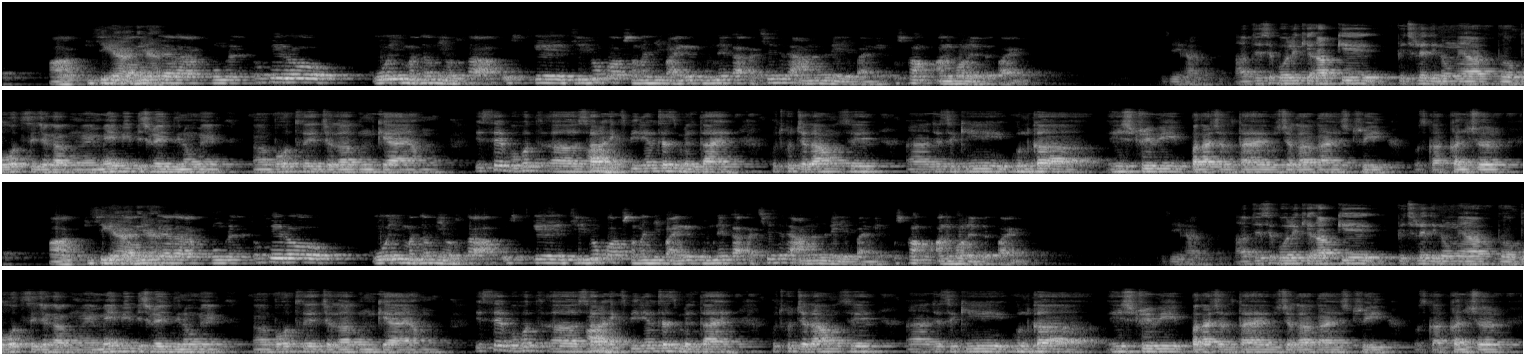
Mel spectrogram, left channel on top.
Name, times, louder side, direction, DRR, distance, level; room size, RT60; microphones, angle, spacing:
voice 1, 0.5-3.2 3.7-10.2 21.1-21.4, equal, 90° right, -1 dB, 1.3 m, -23 dB
voice 2, 1.0-1.6 11.7-12.0 12.3-17.4 17.7-19.5 20.0-23.9 24.3-30.2, equal, 5° left, 1 dB, 0.6 m, -22 dB
4.6 x 3.9 x 2.6 m, 0.76 s
head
